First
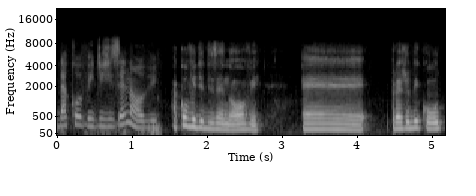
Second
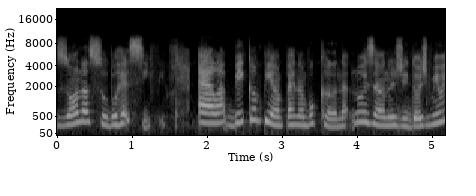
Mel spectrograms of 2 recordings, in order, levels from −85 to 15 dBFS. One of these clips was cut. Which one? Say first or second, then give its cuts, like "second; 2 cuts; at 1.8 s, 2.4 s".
first; 1 cut; at 1.4 s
